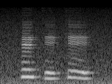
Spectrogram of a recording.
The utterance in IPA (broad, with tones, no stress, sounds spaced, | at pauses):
ɛ̃˦ k eː˨ k e˦˨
